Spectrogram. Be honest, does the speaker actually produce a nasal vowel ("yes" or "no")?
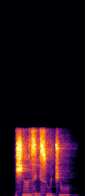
yes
